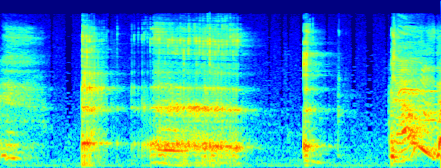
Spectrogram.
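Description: A long, loud burp starting about a second in and lasting nearly two seconds, followed by a brief short sound just after three seconds.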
